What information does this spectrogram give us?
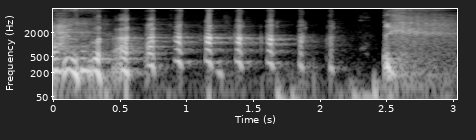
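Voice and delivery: high burst of laughter; laughing. Real, not acted. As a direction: laugh at your own joke. Laughs at own joke.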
